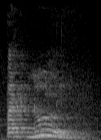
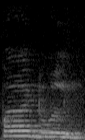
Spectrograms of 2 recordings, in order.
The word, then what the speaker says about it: peduli: koreksinya masih ada beberapa kata yang salah dalam pengucapannya seperti katak peduli Hai Bukan dibaca perduli kata-kata yang tepat adalah peduli bersama Hai berikutnya Kalian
